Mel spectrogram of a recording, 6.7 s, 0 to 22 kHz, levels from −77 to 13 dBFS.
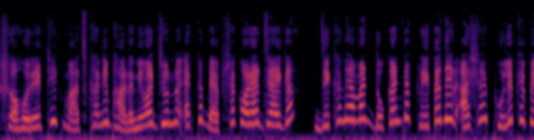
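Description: Generation loss runs through the whole speech clip. Nothing is heard above 16.5 kHz. The sound has a swirly, hollow character, more smeared than one encode at this quality would give. Consonant attacks blur and lose their edge. Added coding noise sits under the voice. The likely cause is repeated lossy coding: decoded and re-encoded around seven times, which fits MP3 at about 66 kbit/s. Each pass requantised on a shifted frame grid, so the errors piled up.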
